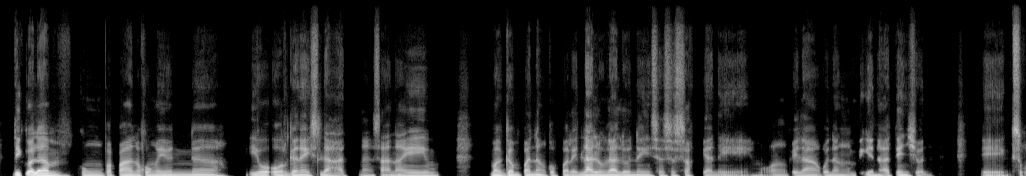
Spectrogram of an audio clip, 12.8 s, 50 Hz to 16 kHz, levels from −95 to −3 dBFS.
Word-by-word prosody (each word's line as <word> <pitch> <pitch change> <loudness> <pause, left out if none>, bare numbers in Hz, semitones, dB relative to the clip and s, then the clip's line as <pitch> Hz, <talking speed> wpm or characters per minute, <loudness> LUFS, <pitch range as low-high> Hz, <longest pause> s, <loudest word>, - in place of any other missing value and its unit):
di 130 - +7
ko 130 -1 +7
alam 135 -5 +8 0.2
kung 120 0 -1
papaano 115 +1 +1
ko 115 0 0
ngayon, 115 0 +2 0.2
ah, 100 -1 0 0.3
i-o-organize 110 -2 +1
lahat 85 -3 -2 0.2
na 125 +1 -7
sana, 65 - -3
eh, 125 -1 -1 0.8
magampanan 110 -3 +3
ko 100 - -5
pa 100 -3 -3
rin 85 +1 -2
lalong-lalo 105 -3 +3
na 95 -1 0
yung 90 +1 -2
sa 95 0 -5
sasakyan, 95 -5 -6
eh, 85 +4 -10
mukhang 80 -2 -10
kailangan 80 -2 -3
ko - - -4
ng 80 0 -4 0.2
bigyan 85 -1 -3
ng - - -4
atensyon. 90 -5 -2 0.7
Eh, - - -5
gusto - - -3
100 Hz, 150 wpm, -23 LUFS, 85-115 Hz, 0.8 s, alam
